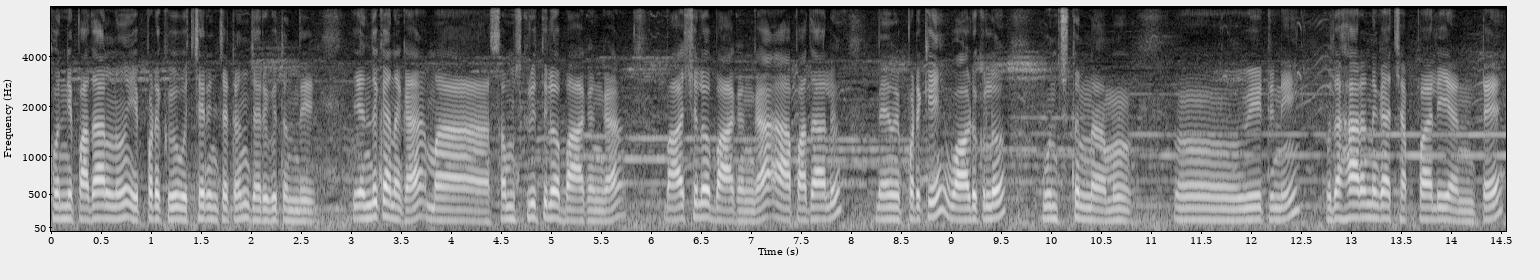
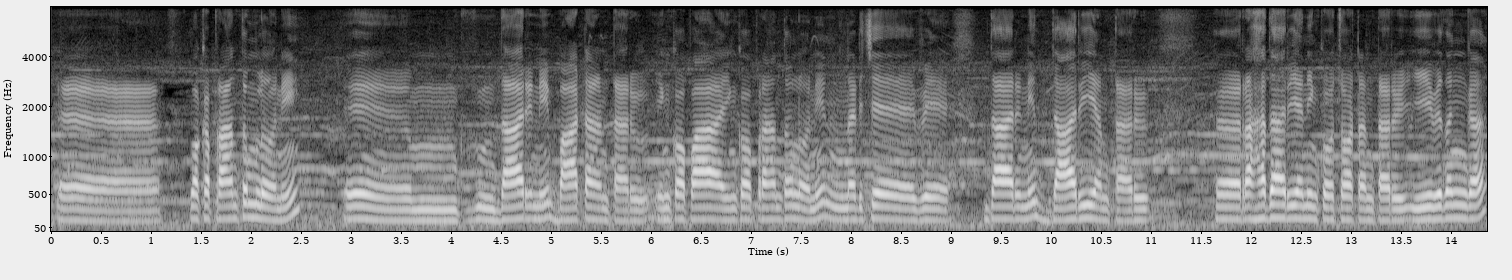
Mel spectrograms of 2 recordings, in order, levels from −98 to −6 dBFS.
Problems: constant background noise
